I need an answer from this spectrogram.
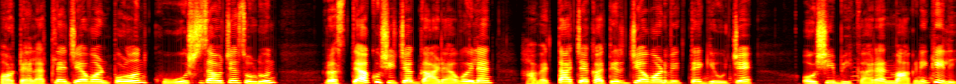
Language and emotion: Goan Konkani, surprised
